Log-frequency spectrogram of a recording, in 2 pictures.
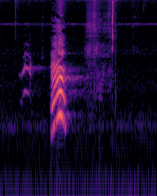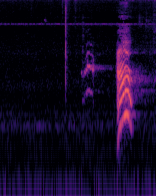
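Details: A red fox calling near a campervan in a forest, two loud hoarse barks about four and a half seconds apart, each preceded by a faint higher squeak, with a quiet steady hum underneath.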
